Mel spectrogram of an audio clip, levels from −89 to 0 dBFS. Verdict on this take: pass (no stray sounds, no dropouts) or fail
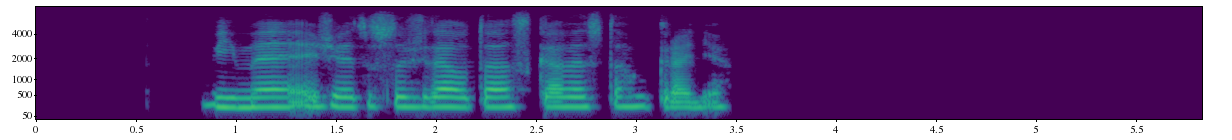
pass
